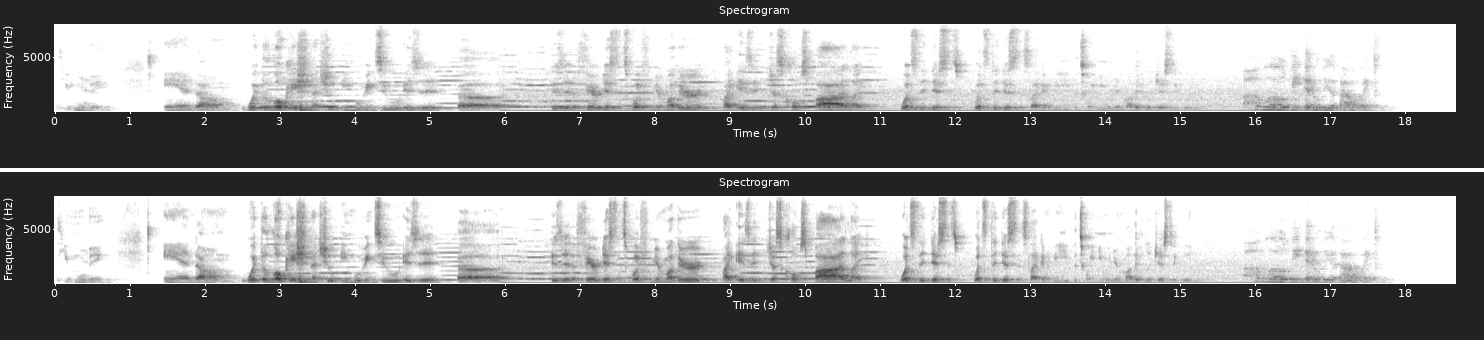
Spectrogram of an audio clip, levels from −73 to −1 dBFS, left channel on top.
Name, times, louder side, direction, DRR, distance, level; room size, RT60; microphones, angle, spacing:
voice 1, 0.1-0.6 0.9-1.1 1.4-5.1 5.4-6.0 6.6-8.6 8.9-10.8 11.3-15.1, right 2 dB, 80° right, 4 dB, 0.4 m, -33 dB
sound 1, 2.7-10.9, left 2 dB, 10° right, 0.4 m, -43 dB
sound 2, 5.9-16.7, equal, 30° left, 0.9 m, -34 dB
voice 2, 15.8-17.6, left 2 dB, 60° left, -4 dB, 0.4 m, -41 dB
3.0 x 2.0 x 2.6 m, 0.80 s
head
